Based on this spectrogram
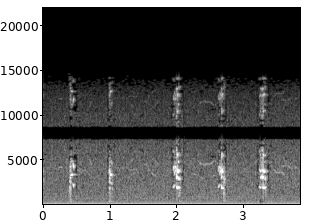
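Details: Peregrine falcon, Orlen Płock, feeding time 9:57 on 21 April 2021: five short, rasping high calls at uneven intervals of about half a second, with a low continuous hum underneath.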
